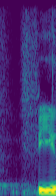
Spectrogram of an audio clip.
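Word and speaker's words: Ф: an ominous sort of fee logo we we actually found out Midway through the project that the proper Russian pronunciation of this ceric letter is f which is a little less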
